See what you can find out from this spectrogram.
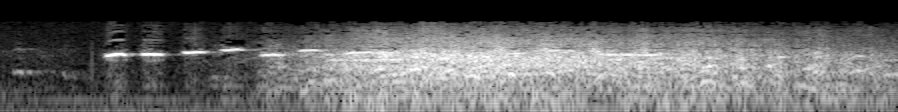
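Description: person whistling

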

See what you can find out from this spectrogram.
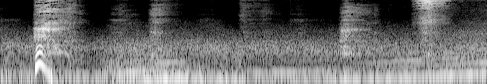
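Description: car passing by

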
